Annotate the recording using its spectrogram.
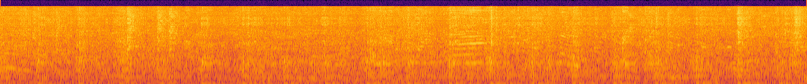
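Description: A vehicle engine running with a steady low, fast-pulsing rumble, with people talking in the background.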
